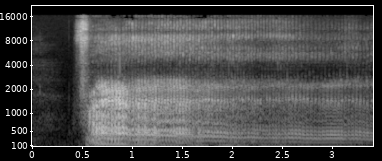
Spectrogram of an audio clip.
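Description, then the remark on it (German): A voice imitates the buzzing mechanical alarm of an old 1960s Jaeger-LeCoultre wristwatch, with a sudden onset and a steady, raspy drone that holds for about three seconds, fairly loud, with no other talk. “Die hat ein mechanisches Weckwerk. Das ist total geil. Die ziehst du auf und wenn der Wecker dran, wenn der Wecker losgeht, dann macht er”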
